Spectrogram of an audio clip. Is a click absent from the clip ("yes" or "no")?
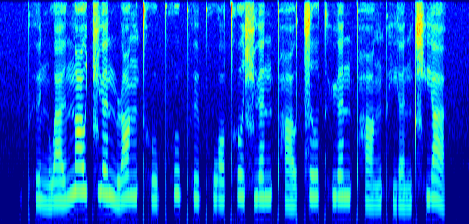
yes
